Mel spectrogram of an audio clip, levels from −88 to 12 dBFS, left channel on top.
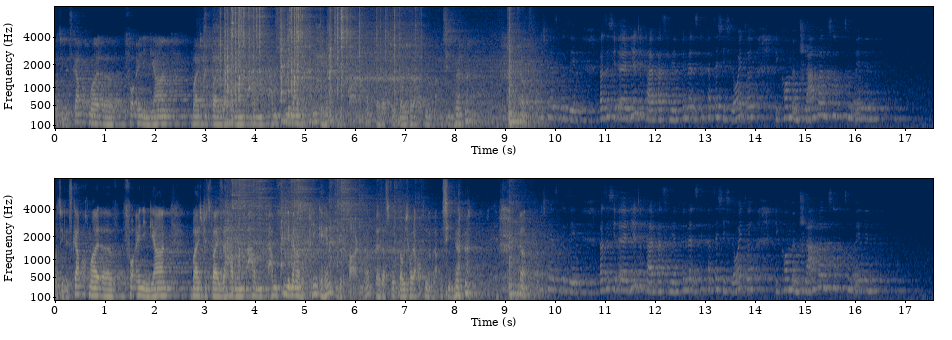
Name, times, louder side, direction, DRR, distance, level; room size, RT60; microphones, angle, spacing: voice 1, 0.0-8.3 8.9-9.4, right 5 dB, 75° right, 10 dB, 0.3 m, -32 dB
Chatter / Coin (dropping), 2.8-9.8, left 7 dB, 75° left, 0.4 m, -35 dB
voice 2, 6.4-6.8 8.7-16.3, equal, ahead, 0 dB, 0.6 m, -45 dB
8.6 x 6.5 x 4.5 m, 2.5 s
head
